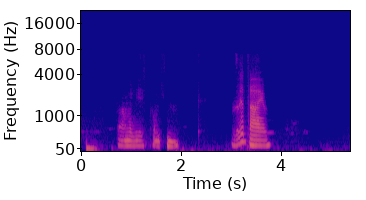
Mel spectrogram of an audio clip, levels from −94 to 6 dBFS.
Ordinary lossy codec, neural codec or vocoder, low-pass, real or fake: none; codec, 16 kHz, 0.5 kbps, X-Codec, HuBERT features, trained on general audio; 7.2 kHz; fake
